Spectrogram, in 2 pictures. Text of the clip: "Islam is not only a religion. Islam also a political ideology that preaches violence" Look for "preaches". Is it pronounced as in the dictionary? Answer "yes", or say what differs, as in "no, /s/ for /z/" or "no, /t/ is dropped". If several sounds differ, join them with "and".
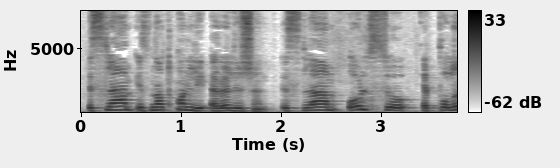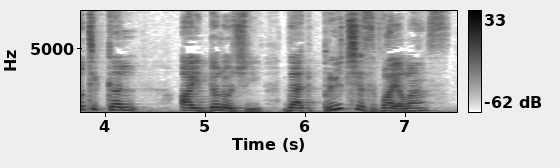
no, /b/ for /p/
